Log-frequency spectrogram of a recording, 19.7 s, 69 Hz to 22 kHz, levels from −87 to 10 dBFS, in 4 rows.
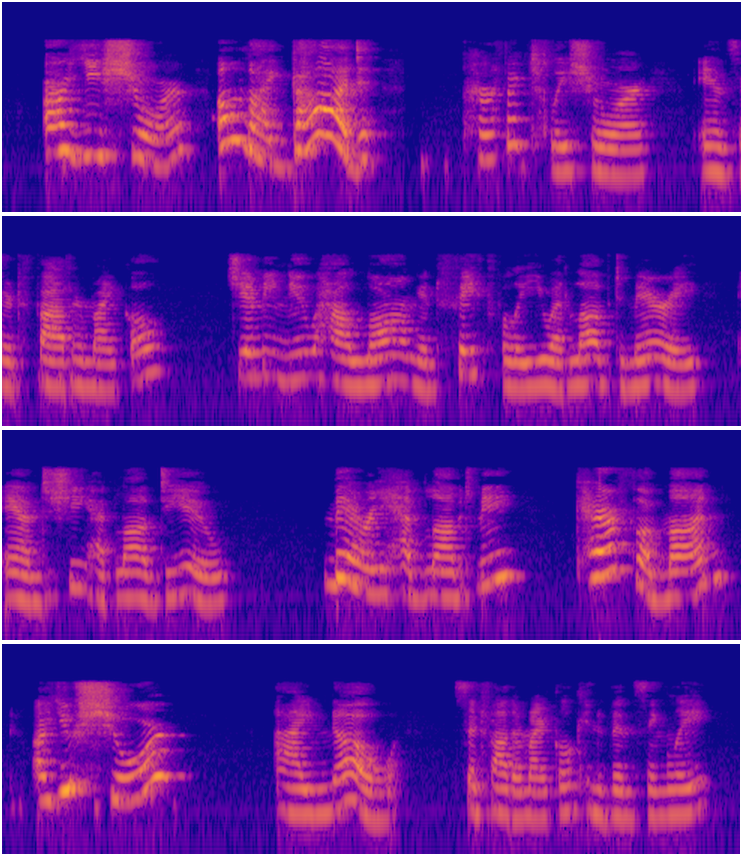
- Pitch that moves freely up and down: Yes, wide, 6.3 semitones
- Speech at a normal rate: No, slow, 130 wpm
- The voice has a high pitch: Yes, high, 230 Hz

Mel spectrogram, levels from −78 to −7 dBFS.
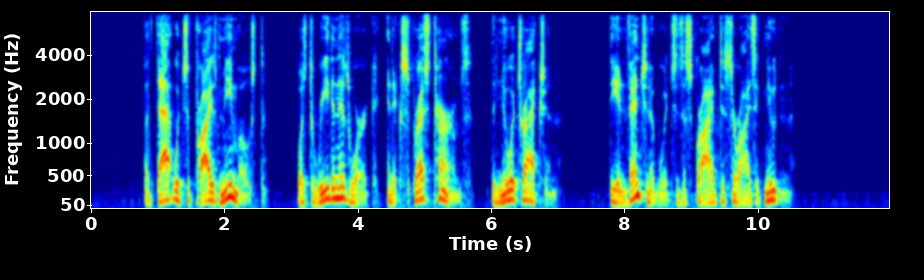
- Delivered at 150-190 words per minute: No, average, 140 wpm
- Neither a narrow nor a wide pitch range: No, wide, 6.3 semitones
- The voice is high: No, very low, 95 Hz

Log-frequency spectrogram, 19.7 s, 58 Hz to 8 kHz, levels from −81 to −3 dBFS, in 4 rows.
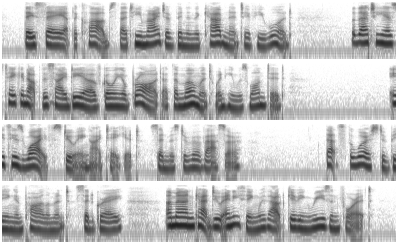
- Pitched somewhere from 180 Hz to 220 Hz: Yes, high, 190 Hz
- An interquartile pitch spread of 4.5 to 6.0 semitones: No, average, 4.1 semitones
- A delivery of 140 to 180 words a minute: No, average, 195 wpm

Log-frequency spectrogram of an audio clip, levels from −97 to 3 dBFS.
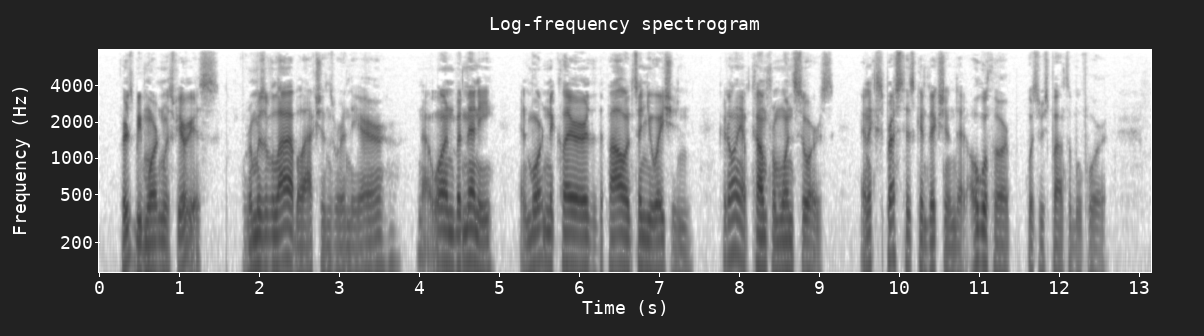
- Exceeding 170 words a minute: Yes, average, 180 wpm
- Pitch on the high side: No, low, 105 Hz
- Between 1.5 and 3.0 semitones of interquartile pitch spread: No, average, 3.6 semitones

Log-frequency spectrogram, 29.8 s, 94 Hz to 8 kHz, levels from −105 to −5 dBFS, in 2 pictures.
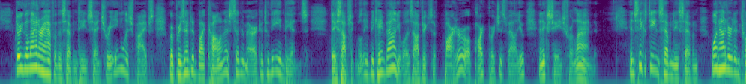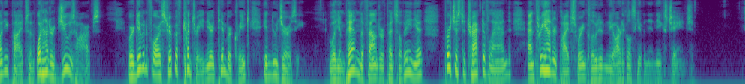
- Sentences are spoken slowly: No, average, 165 wpm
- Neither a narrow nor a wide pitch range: No, wide, 8.9 semitones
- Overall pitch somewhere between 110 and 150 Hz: Yes, low, 135 Hz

